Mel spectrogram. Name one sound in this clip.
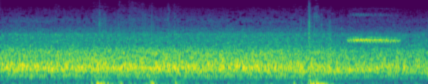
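Football players' pads collide in a tackle.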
